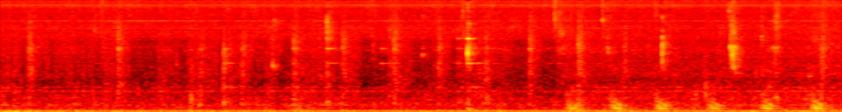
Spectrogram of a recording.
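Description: Close-up eating sounds: porridge being chewed in a steady rhythm of about two to three chews a second in the second half, with small mouth clicks and a spoon clinking lightly on a ceramic bowl.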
